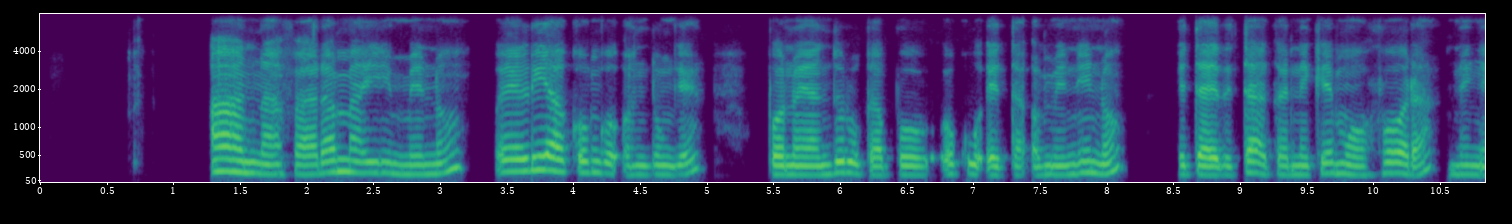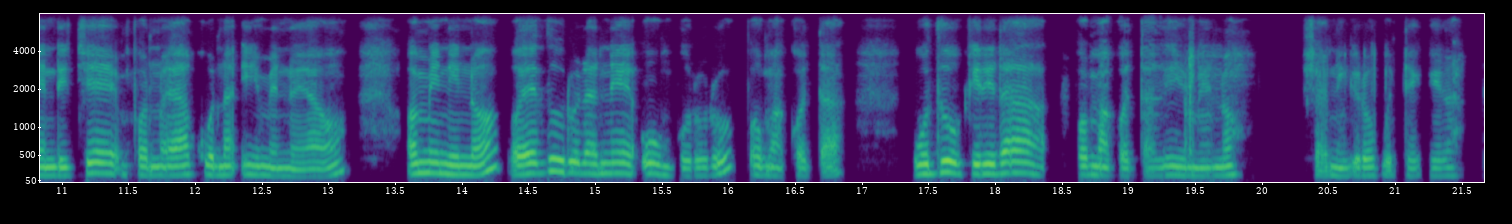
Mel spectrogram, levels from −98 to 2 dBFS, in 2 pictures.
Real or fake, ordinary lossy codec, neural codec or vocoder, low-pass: fake; Opus, 24 kbps; vocoder, 44.1 kHz, 128 mel bands, Pupu-Vocoder; 7.2 kHz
